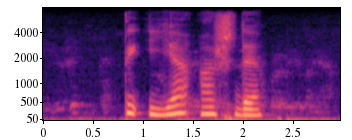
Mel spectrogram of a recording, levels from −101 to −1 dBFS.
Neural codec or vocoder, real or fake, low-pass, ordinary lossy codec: none; real; 7.2 kHz; AAC, 32 kbps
